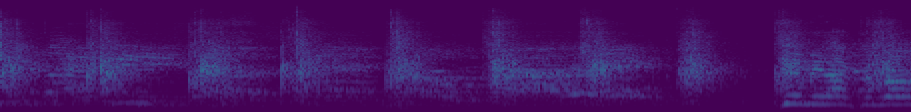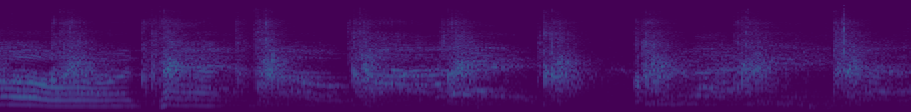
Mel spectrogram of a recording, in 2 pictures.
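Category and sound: crowd, audience clapping along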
